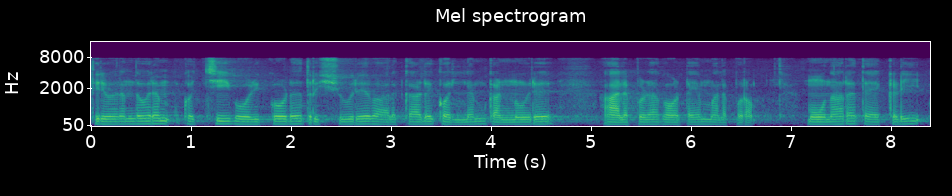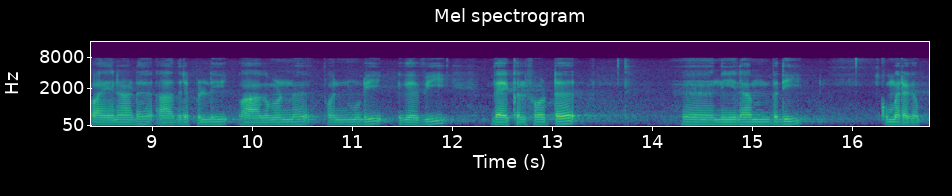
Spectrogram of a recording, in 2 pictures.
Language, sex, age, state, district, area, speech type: Malayalam, male, 18-30, Kerala, Idukki, rural, spontaneous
